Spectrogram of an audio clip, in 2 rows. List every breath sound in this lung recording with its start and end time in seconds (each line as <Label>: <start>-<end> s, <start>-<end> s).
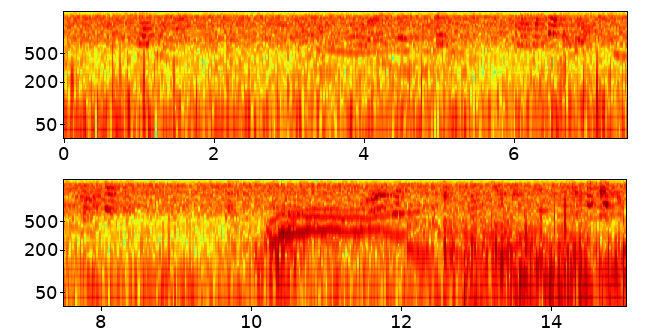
Wheeze: 3.15-5.56 s, 10.11-12.52 s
